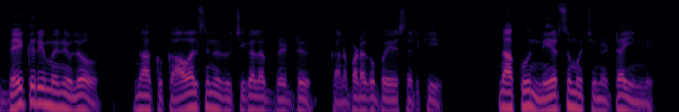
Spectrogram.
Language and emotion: Telugu, sad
